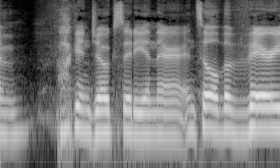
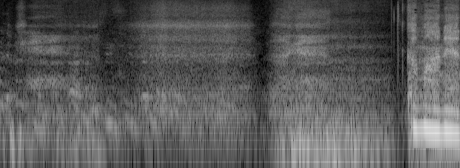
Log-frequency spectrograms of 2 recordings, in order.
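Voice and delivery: soft-spoken therapist voice, almost whispered; 13 dB quieter than usual. Performing for an audience, doing a therapist impression. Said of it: "This is my impression of every therapist I've ever met".

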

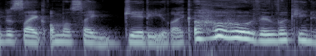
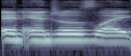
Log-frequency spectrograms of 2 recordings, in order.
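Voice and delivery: normal talking voice

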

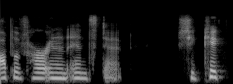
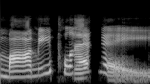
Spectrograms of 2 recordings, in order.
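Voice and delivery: loud, maniacal high-pitched cry; 6 semitones higher, 7 dB louder than usual. An attacker swinging knives at the narrator calls out, maniacal high-pitched voice. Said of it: "she said in a maniacally high-pitched mask voice".

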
